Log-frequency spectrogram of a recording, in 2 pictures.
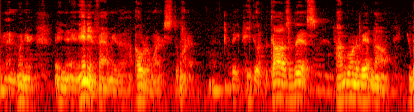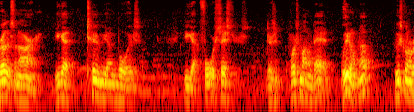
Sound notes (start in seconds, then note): none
